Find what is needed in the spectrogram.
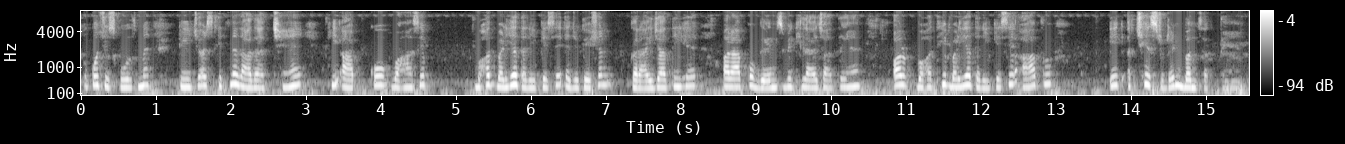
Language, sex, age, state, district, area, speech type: Urdu, female, 18-30, Uttar Pradesh, Shahjahanpur, urban, spontaneous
